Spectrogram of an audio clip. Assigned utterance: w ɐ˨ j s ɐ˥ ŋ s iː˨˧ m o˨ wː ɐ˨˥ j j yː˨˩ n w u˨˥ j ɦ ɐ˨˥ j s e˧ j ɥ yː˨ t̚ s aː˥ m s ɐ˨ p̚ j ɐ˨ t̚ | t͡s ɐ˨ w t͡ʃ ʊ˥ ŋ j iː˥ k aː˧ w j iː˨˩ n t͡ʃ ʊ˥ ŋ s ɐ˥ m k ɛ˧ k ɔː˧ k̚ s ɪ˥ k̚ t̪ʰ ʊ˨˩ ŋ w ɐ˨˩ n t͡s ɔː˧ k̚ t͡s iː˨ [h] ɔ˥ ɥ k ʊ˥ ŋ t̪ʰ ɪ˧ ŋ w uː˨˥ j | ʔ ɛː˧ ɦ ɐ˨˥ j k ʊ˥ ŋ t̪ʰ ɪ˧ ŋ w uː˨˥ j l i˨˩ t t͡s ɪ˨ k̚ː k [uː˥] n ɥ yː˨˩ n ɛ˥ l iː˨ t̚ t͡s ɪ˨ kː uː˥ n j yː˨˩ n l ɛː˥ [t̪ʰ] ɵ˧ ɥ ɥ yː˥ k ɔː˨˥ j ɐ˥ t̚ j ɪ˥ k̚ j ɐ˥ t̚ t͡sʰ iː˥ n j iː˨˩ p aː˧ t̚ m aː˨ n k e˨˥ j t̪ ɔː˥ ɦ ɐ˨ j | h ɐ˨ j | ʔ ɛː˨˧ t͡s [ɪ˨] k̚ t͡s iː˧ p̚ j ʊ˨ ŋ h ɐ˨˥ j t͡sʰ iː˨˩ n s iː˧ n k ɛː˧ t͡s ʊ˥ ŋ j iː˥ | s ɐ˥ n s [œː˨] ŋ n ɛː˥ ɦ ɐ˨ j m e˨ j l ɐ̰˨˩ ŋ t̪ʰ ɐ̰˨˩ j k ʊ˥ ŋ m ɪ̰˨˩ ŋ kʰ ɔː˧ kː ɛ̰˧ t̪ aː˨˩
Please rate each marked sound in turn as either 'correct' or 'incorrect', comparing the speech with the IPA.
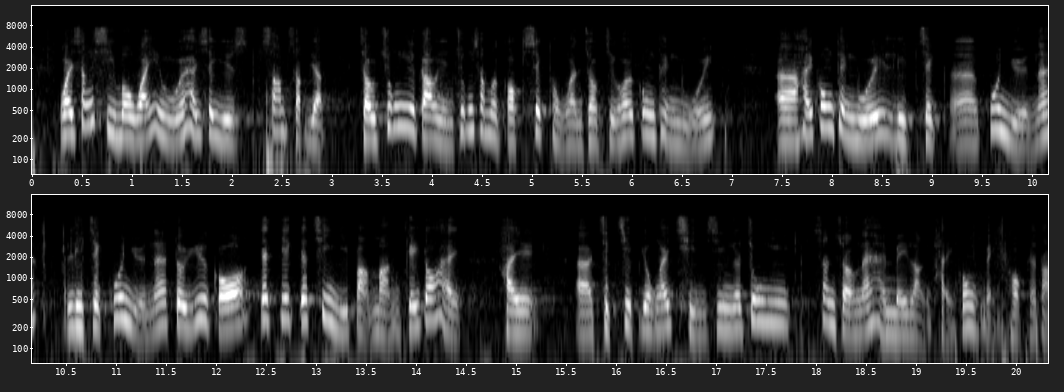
correct, correct, incorrect: t̪, correct, correct

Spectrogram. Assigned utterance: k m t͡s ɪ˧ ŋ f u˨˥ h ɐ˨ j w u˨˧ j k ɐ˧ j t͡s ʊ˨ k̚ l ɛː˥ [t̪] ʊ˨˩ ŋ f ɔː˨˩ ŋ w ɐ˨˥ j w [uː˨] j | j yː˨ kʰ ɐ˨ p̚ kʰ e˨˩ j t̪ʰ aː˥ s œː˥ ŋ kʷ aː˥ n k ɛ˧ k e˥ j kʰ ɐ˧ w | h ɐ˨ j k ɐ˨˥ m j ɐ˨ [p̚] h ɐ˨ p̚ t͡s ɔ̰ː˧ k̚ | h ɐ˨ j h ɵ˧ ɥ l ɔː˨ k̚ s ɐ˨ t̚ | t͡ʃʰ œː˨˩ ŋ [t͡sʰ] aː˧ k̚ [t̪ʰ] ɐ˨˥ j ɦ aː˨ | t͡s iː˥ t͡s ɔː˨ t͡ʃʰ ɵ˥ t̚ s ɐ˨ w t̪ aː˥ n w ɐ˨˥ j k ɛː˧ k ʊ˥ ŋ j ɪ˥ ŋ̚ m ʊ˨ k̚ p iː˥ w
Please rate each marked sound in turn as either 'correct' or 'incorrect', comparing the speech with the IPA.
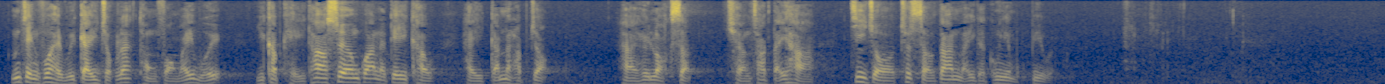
incorrect: t̪ʰ, incorrect: uː˨˥, incorrect: t̚, correct, incorrect: t̪

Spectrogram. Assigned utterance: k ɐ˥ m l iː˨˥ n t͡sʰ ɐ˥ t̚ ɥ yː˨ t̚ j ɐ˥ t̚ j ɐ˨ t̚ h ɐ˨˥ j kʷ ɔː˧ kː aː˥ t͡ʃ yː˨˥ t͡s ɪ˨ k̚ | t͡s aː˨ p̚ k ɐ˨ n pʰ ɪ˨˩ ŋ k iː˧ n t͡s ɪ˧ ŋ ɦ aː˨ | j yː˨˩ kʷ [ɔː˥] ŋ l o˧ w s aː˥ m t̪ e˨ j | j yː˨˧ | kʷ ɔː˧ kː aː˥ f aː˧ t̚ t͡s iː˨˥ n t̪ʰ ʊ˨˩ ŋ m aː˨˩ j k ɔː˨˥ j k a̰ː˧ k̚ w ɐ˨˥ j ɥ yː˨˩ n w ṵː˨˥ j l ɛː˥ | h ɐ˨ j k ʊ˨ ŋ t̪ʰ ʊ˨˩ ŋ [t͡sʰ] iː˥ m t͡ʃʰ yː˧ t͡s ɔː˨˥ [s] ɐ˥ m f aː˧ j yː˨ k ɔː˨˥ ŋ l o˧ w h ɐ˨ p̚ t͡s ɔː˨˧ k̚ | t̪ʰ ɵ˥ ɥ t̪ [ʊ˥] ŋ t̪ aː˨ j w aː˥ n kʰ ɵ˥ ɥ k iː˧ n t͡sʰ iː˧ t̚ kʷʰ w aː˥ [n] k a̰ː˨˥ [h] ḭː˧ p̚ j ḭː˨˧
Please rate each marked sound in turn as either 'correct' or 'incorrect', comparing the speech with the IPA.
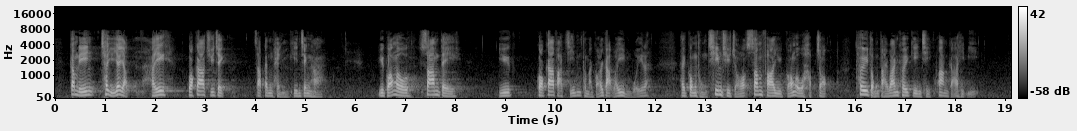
incorrect: ɔː˨˥, correct, correct, incorrect: ʊ˨, incorrect: ŋ, correct

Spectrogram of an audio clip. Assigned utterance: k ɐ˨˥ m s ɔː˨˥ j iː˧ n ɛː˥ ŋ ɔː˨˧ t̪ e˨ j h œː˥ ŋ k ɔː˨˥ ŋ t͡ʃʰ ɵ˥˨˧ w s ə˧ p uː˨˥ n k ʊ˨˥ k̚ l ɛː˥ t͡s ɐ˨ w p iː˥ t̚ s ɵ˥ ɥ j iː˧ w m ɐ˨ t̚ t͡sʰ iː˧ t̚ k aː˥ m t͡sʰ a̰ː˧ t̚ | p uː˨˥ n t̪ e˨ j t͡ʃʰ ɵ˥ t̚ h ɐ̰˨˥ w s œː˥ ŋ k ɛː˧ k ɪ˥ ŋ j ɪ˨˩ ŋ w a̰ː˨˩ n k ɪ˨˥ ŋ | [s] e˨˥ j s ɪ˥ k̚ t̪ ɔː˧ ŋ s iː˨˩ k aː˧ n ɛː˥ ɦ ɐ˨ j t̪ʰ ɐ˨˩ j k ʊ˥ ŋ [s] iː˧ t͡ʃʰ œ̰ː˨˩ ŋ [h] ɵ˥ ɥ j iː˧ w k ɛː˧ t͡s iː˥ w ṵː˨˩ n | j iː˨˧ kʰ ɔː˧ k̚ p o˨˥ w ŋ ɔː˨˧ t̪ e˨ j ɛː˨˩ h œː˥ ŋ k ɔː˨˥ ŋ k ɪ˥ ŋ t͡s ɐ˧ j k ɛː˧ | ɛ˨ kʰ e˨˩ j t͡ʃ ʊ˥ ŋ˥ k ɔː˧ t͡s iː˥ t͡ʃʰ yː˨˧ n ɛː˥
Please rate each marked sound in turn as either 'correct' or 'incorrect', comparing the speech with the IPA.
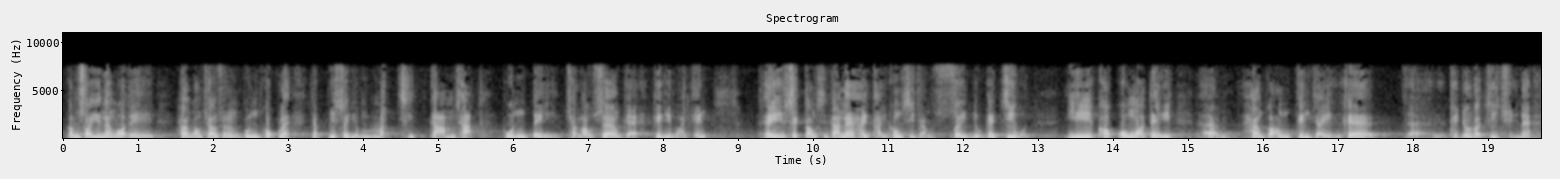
incorrect: h, correct, incorrect: s

